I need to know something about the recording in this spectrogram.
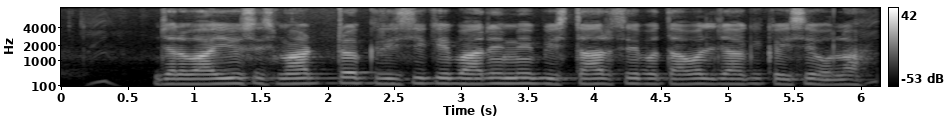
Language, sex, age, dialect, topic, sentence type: Bhojpuri, male, 25-30, Western, agriculture, question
